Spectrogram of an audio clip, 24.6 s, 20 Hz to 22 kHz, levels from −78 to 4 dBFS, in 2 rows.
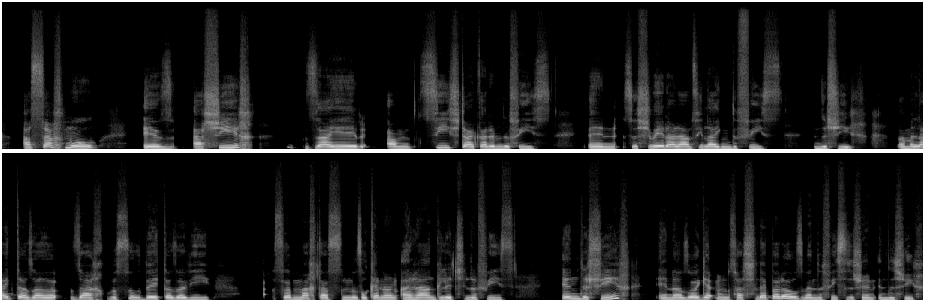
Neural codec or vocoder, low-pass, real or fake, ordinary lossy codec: autoencoder, 48 kHz, 32 numbers a frame, DAC-VAE, trained on Japanese speech; none; fake; none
